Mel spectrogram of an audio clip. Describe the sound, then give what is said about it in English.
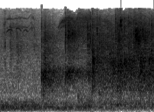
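Tepid applause: a thin, steady patter of clapping that swells slightly after the first half second and holds at a modest level, with no voices over it. “That's some tepid applause.”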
